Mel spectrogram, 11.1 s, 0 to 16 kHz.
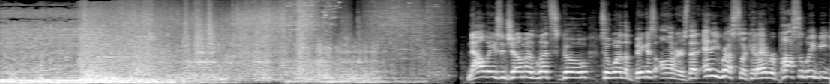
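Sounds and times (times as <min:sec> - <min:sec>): glass shattering: 0:01.0 - 0:06.1.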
